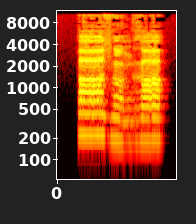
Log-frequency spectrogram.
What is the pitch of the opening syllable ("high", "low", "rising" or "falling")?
high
